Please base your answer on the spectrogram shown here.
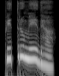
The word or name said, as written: ಪಿತೃಮೇಧ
